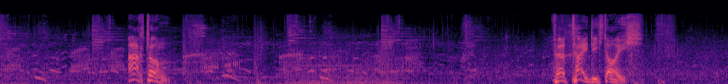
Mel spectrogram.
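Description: Weapons clash and strike in a short fight.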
